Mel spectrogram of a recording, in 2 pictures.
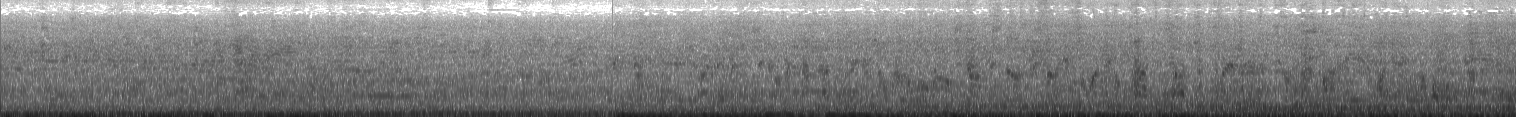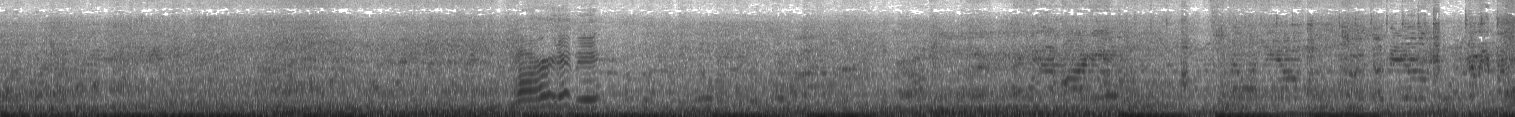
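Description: Busy car-meet soundscape: people talking, bass-heavy background music and car engines running.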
